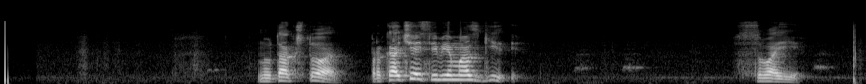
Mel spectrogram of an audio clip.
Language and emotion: Russian, angry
